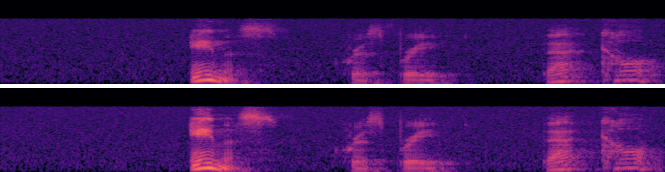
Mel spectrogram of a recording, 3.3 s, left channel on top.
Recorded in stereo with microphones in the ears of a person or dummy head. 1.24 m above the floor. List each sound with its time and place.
0.9 s a man speaking: 30° right (ahead or behind), 1.1 m; by 3.2 s 5° right (ahead or behind), 3.5 m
